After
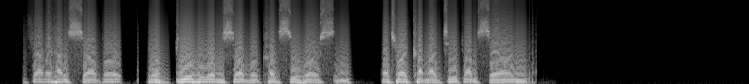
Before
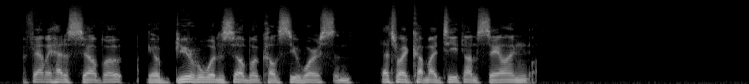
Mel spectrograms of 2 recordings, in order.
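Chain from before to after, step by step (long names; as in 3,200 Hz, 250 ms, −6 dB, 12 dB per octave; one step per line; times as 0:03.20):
each half-wave held at its own peak
parametric band 340 Hz −3.5 dB 0.22 octaves
noise gate −56 dBFS, range −17 dB
high-shelf EQ 7,700 Hz −5 dB
level +5.5 dB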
